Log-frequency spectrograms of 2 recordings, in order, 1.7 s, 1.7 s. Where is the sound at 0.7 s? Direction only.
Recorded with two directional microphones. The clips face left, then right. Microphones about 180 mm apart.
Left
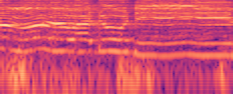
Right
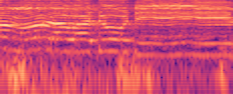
55° left (ahead or behind).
